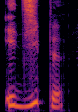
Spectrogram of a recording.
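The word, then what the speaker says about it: Œdipe: tout comme « édipe », qui, voilà, les profs de lettres qu'on a à la fac, ils disent « c'est bien édipe » parce que ça vient du grec, etc.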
